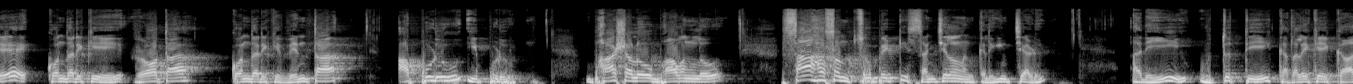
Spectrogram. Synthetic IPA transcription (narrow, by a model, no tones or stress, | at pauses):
eːkond̪ɐɾikiɾɔːt̪ɐkond̪ɐɾikiʋint̪ɐ | ɐpːuɽuipːuɽṵ | bʱaːʂɐlo̞ːbʱaːʋɐnlo̞ː | saːɦɐsɐmt͡ʃuːpe̞ʈːisɐɲt͡ʃɐlɐnɐmkɐliɡiɲt͡ʃaːɽu | ɐd̪iut̪ːut̪ːikɐd̪ɐlɐke̞ːkaː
